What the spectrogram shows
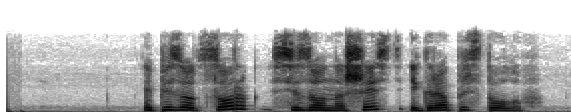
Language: Russian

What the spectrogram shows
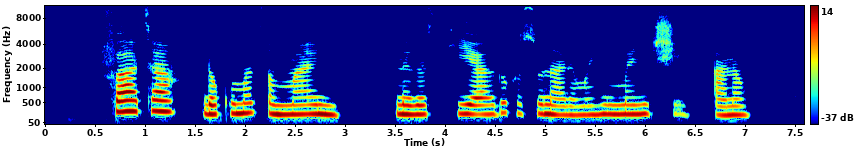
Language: Hausa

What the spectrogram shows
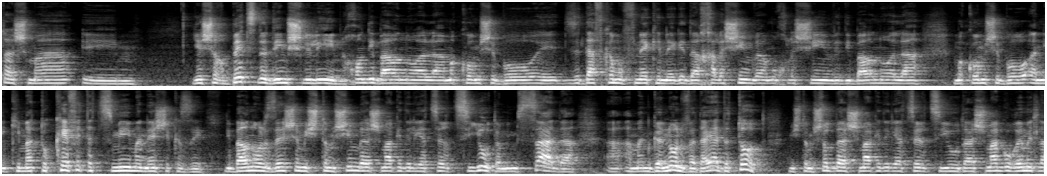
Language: Hebrew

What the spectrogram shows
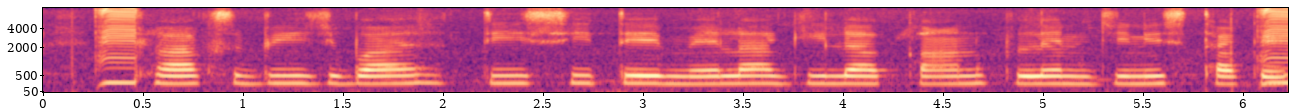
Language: Bangla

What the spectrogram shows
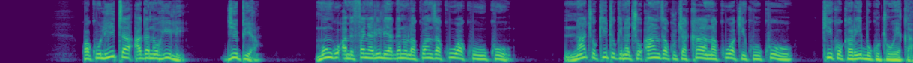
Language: Swahili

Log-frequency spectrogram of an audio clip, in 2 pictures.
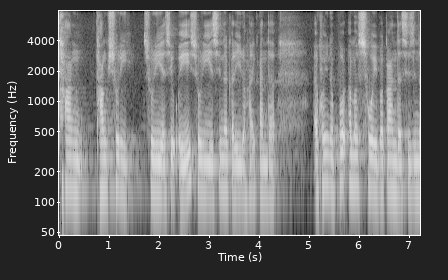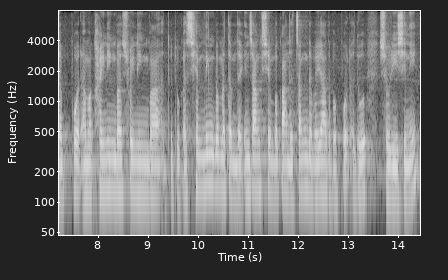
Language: Manipuri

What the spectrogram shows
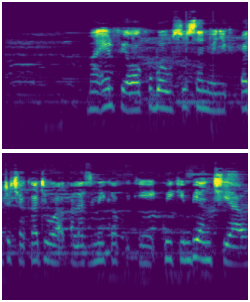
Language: Swahili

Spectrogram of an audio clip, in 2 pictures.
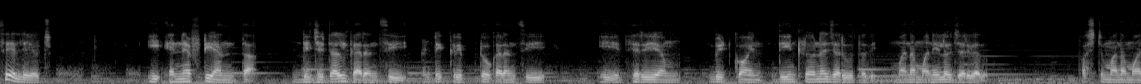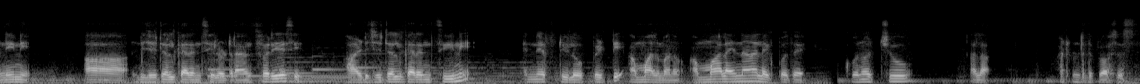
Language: Telugu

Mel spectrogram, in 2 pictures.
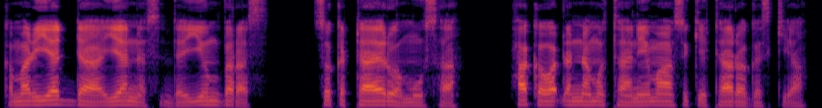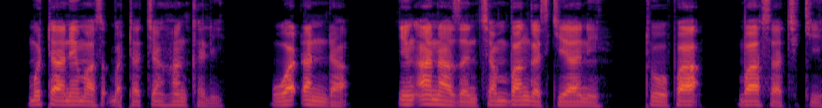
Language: Hausa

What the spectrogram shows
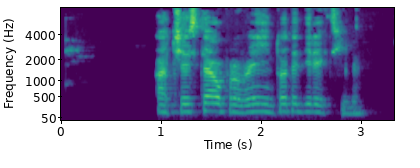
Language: Romanian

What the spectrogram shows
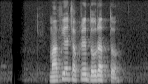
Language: Bangla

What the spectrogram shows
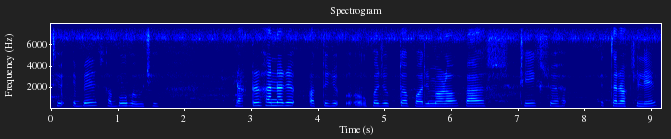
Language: Odia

